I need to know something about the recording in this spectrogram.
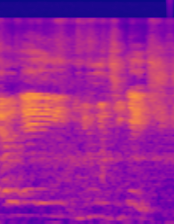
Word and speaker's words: laugh: Nah, makanya laugh, cough, How cough. do you speak and spell? Oh, spell, laugh, L-A-U-G-H. Nah, ini harus hati-hati ya, kalau dia U-G-H biasanya ujungnya itu F bacanya. Ini laugh, F.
